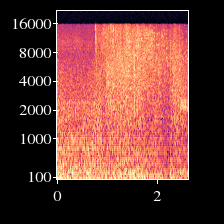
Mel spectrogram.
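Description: A white phosphorus shell explodes in Company of Heroes 2, a loud, dense roar of burning and crackling that holds at nearly full strength from start to end.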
